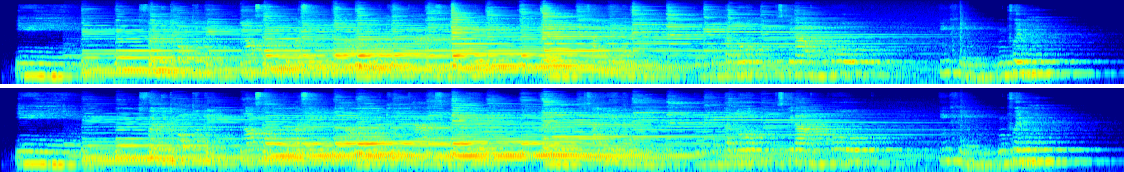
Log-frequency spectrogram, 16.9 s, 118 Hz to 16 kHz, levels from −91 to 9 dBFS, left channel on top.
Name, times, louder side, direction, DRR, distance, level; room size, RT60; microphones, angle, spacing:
voice 1, 0.2-1.4 1.9-7.4 8.0-13.3 14.1-15.6, left 1 dB, ahead, -7 dB, 3.3 m, -33 dB
Harp, 1.0-13.1 13.4-13.5 14.4-14.5, left 1 dB, 80° left, 1.1 m, -26 dB
14.0 x 10.5 x 7.1 m, 2.2 s
head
